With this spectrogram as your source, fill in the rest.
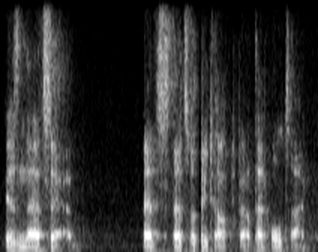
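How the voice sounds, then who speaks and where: A man's voice: low-pitched, level tone, a little fast, creaky, darkish tone, slightly rough, highs cut off. A man teaching English, explaining and paraphrasing in a colloquial, informal lecture style.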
